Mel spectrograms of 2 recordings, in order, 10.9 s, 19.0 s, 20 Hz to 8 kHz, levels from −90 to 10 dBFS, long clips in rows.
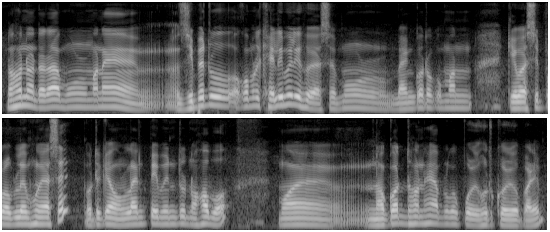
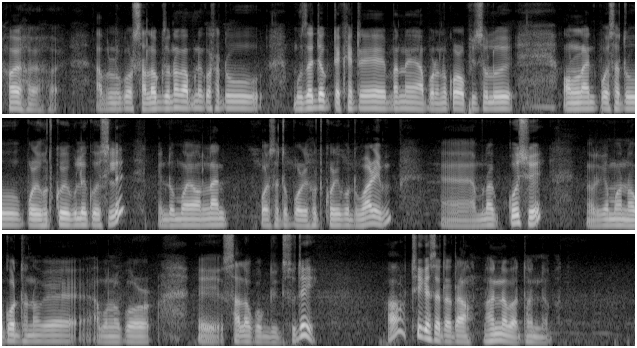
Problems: none marked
